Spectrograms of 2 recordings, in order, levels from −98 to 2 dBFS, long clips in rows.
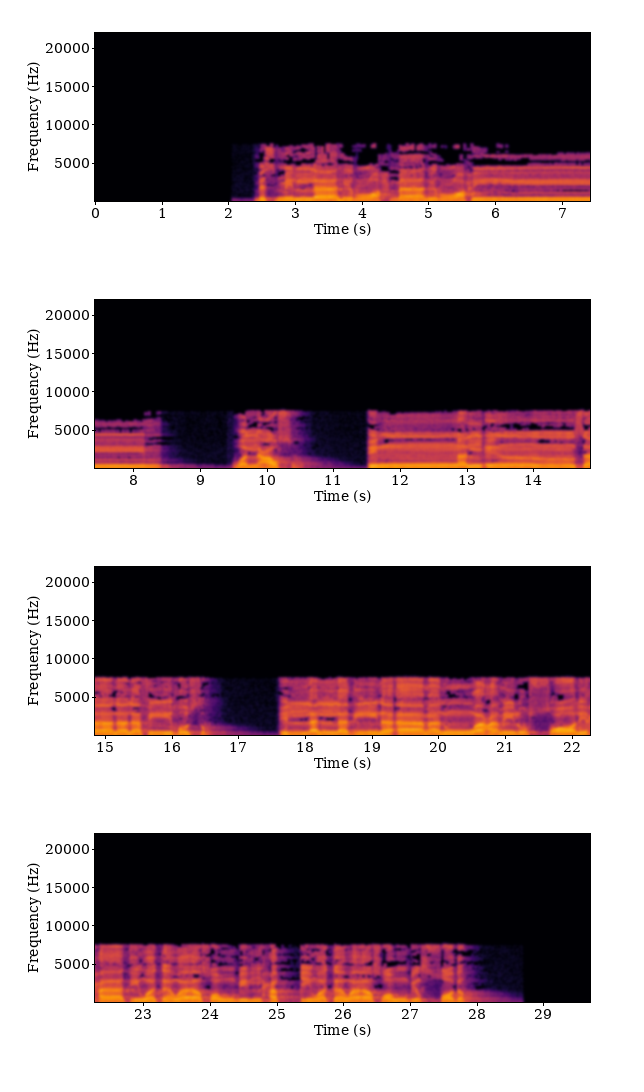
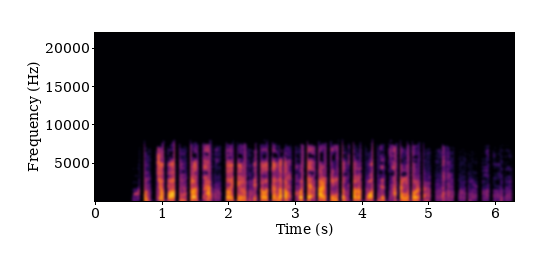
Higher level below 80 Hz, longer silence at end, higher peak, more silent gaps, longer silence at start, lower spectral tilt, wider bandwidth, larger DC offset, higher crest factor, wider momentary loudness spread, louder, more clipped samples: second, -68 dBFS vs -58 dBFS; first, 1.65 s vs 1.05 s; about the same, -2 dBFS vs -2 dBFS; second, none vs 1.91-1.96 s, 2.96-3.00 s, 5.04-5.11 s; first, 2.4 s vs 0.75 s; about the same, -4.5 dB/octave vs -3.5 dB/octave; about the same, 8 kHz vs 7.6 kHz; neither; about the same, 18 dB vs 20 dB; about the same, 8 LU vs 10 LU; about the same, -19 LUFS vs -20 LUFS; neither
